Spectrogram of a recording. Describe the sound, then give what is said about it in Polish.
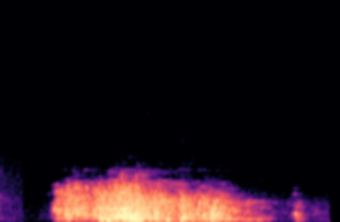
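A sudden rumble of thunder rolls in, broad and low, swelling for about two seconds before fading, followed by a brief softer thump. No one speaks. “No i tu był e, znowu grzmot.”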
